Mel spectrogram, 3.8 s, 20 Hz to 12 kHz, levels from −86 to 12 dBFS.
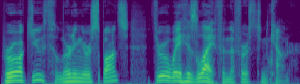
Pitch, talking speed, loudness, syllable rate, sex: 140 Hz, 225 wpm, -18 LUFS, 6.1 syllables/s, male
